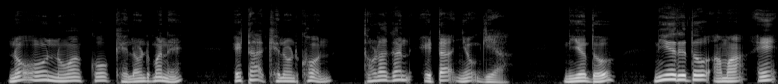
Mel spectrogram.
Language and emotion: Santali, neutral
